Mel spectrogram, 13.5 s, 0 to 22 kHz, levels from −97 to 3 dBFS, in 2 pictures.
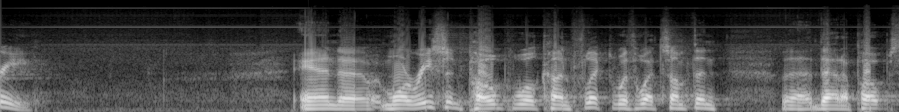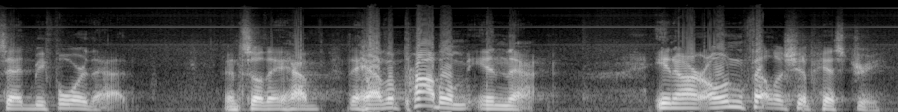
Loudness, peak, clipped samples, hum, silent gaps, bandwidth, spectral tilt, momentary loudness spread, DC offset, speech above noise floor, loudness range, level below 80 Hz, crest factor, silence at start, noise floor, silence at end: -17 LUFS; 0 dBFS; under 0.1%; none; none; 9.4 kHz; -7 dB/octave; 10 LU; under 0.1%; 35 dB; 2 LU; -52 dBFS; 18 dB; 0 s; -51 dBFS; 0.15 s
